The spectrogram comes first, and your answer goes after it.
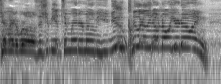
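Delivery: shrill, very high, out-of-control yelling. Retelling being pushed through a quiet crowd: retelling own yelling. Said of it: "I'm still yell-, yelling".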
